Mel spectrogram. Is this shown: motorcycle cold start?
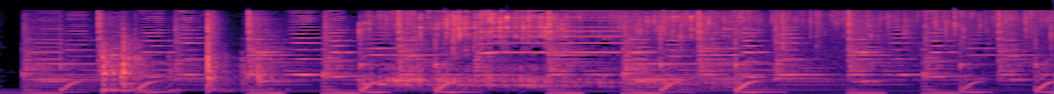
no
